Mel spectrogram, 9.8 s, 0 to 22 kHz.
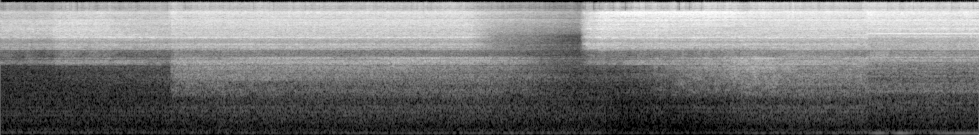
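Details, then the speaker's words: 1991 Cummins Big Cam NT88 in a Peterbilt cab-over, aftercooler pressure-tested with shop air after repair: steady high hiss, briefly dropping then returning, from a boot not seated correctly; fixed, it then held 30 psi boost. "sounds like it's it sounds like it's leaking air"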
